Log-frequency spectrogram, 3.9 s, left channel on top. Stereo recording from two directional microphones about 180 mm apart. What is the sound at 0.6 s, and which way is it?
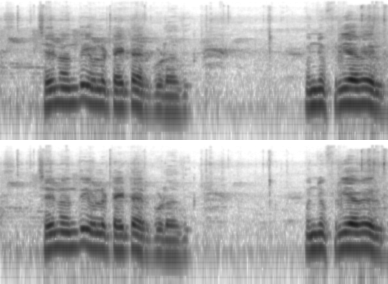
Speech, 25° left (ahead or behind).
